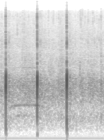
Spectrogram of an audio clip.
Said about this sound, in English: Now that is amazing, and I want us to give a great big hand clap to each and every single one of them.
